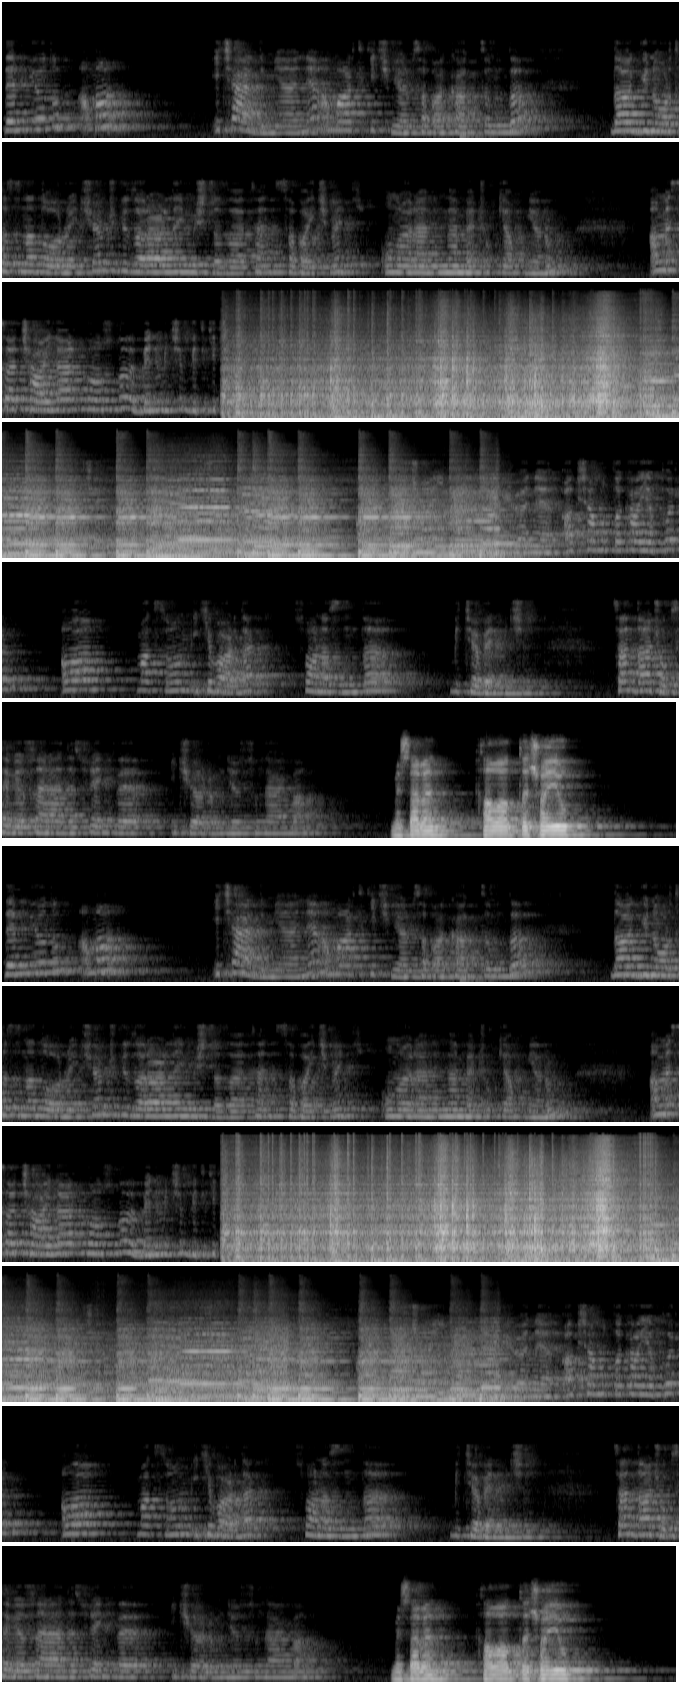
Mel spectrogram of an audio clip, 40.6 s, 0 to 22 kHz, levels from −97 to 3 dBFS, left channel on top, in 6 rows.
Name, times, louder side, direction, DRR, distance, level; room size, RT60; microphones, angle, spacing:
voice 1, 0.0-1.2 2.1-5.3 6.1-10.2 10.6-12.4 13.2-16.4 16.7-17.2 18.1-23.5 23.8-24.8 25.1-27.2 27.7-28.0 28.4-29.6 30.1-31.0 31.6-32.4 33.2-35.3 35.5-36.9, left 1 dB, 35° left, -2 dB, 5.7 m, -49 dB
sound 1, 15.7-20.6 21.7-23.2, right 4 dB, 50° right, 1.1 m, -29 dB
sound 2, 19.9-25.3, left 1 dB, 85° left, 2.3 m, -32 dB
voice 2, 37.7-38.3 38.7-39.5, left 5 dB, 50° left, 9 dB, 0.6 m, -26 dB
25.5 x 21.5 x 2.3 m, 1.0 s
head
